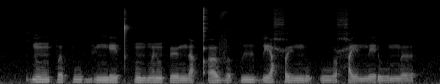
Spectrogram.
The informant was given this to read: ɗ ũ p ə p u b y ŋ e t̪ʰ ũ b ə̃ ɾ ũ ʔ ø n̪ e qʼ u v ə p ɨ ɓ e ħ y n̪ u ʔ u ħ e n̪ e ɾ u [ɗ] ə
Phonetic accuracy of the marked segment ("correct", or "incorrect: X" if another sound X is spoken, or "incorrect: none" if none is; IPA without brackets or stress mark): incorrect: n̪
